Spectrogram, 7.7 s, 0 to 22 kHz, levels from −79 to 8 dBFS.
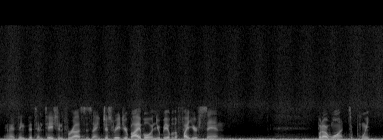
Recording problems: high frequencies cut off; noticeable; nothing above 5.5 kHz
low rumble; noticeable; throughout; 15 dB below the speech
hiss; faint; throughout; 20 dB below the speech

